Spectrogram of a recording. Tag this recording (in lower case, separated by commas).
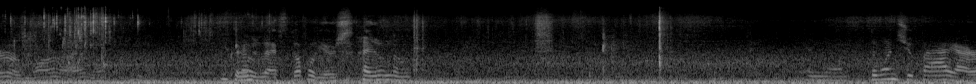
speech, outside, rural or natural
